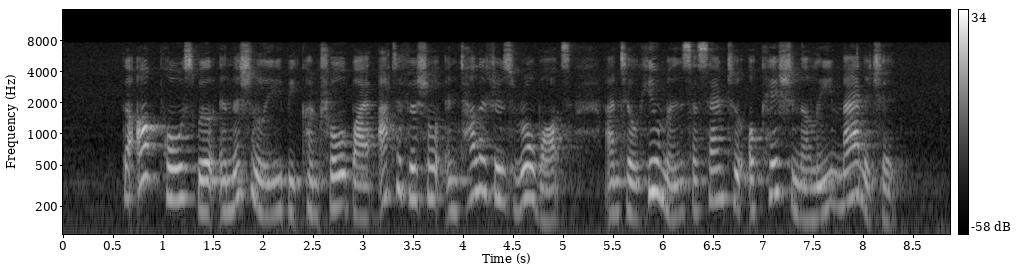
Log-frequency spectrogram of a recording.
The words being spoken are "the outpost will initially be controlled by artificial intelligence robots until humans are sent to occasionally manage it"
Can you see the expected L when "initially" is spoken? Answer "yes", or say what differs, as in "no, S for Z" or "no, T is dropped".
yes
